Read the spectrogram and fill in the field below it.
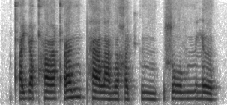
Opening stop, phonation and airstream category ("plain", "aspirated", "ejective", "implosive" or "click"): ejective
